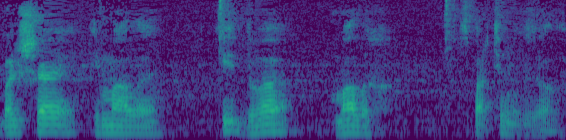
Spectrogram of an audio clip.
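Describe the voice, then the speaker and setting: A man's very deep, low voice with very wide pitch swings, very slow pace, and light background noise. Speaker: organization manager interviewee. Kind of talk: interview comment. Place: office.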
